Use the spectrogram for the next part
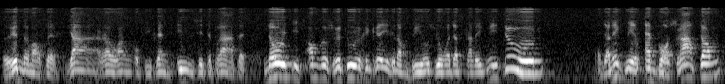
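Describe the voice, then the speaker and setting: A man's voice: fairly low pitch, lively intonation, measured pace, mellow. A man playing a pompous, indignant, self-satisfied building contractor in a scripted radio comedy, blustering and rambling in grand words. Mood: aggrieved. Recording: dull, noisy old radio recording.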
